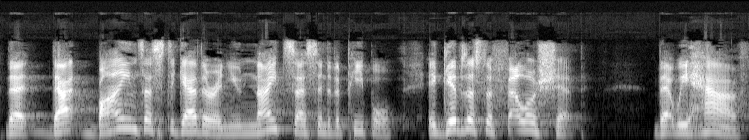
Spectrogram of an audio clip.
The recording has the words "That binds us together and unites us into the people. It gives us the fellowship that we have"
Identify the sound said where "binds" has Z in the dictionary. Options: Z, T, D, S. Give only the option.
Z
